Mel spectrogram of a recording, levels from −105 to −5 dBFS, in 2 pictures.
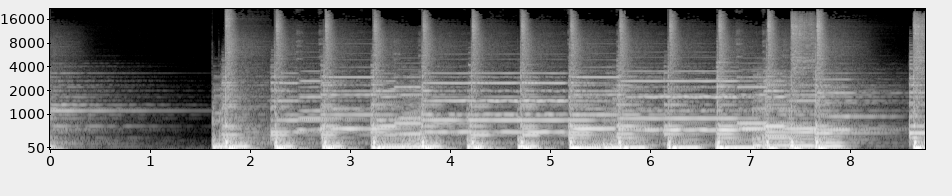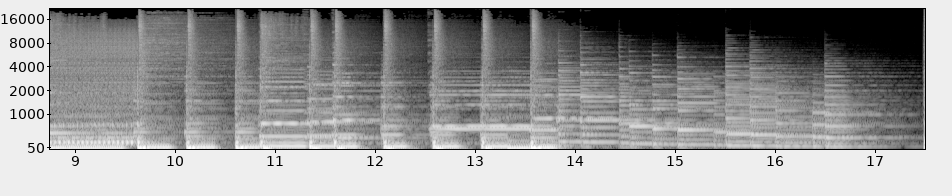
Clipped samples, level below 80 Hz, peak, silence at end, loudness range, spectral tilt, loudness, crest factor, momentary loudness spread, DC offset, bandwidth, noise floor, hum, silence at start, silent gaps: under 0.1%; -18 dBFS; 0 dBFS; 0.5 s; 5 LU; -6 dB/octave; -18 LUFS; 16 dB; 10 LU; under 0.1%; over 20 kHz; -63 dBFS; none; 0 s; none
